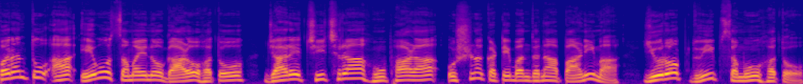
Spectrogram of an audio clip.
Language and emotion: Gujarati, neutral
